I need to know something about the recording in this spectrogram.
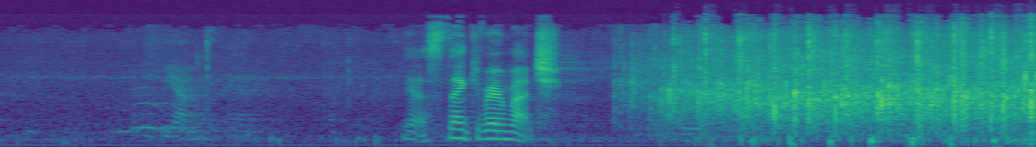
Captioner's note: applause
